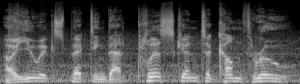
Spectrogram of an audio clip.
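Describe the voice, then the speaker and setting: A man's voice: on the high side, measured pace, background noise, lightly acted. A man acting a stern, businesslike colonel. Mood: stern, firm. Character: stern male colonel briefing his agent, businesslike. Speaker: commanding officer. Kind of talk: dramatic video game voice acting.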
